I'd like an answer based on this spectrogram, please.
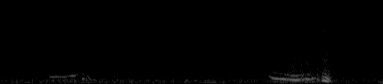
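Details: Sleeping cat snoring, two breath sounds: a faint low whistly note around half a second in, then a louder wheezy, wavering tone with a breathy hiss near the end, over quiet indoor background.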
